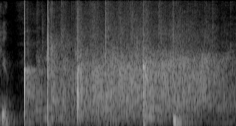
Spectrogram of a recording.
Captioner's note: applause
